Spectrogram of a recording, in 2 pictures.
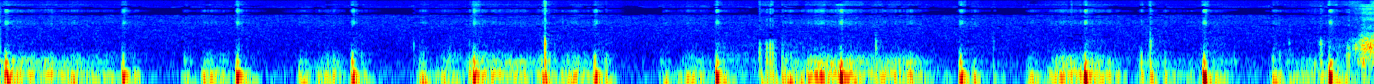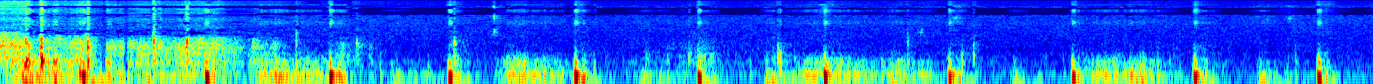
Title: Pressure and breath-hold heart sound !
